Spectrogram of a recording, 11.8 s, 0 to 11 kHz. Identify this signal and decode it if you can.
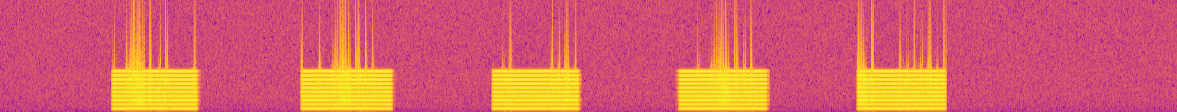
Ship horn signal, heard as a ship's horn, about 400 Hz. 5 short. At sea: I doubt that you are doing enough to avoid a collision.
